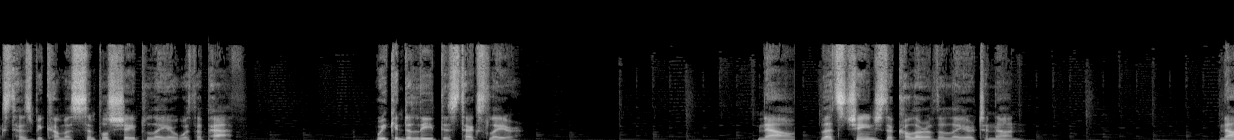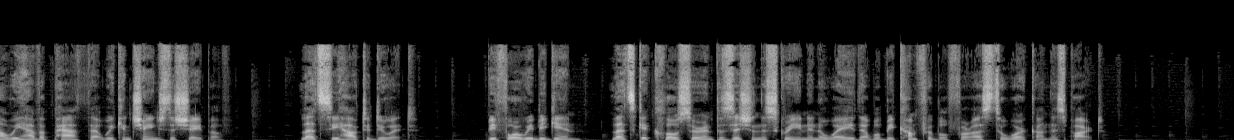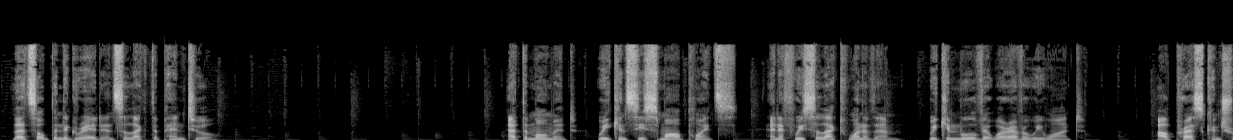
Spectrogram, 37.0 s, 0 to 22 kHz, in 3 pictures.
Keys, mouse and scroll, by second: 5.1 click, 8.7 click, 11.6 click, 18.4 scroll up 1, 20.9 middle click, 30.2 click, 33.7 click.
